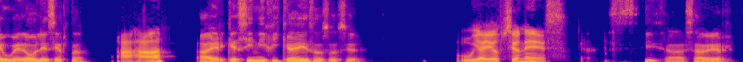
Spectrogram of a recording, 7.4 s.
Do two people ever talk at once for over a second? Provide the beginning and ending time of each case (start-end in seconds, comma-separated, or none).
none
